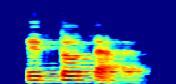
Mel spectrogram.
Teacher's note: Se come la P, etota, ¿no es cierto? Y no dice bien la L, no dice pelota.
